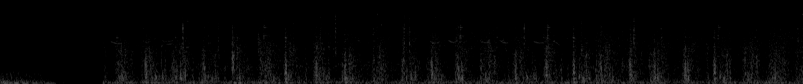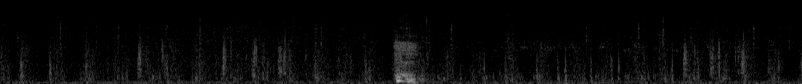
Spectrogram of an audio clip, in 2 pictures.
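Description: Footsteps rustle through dry grass at a steady run.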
